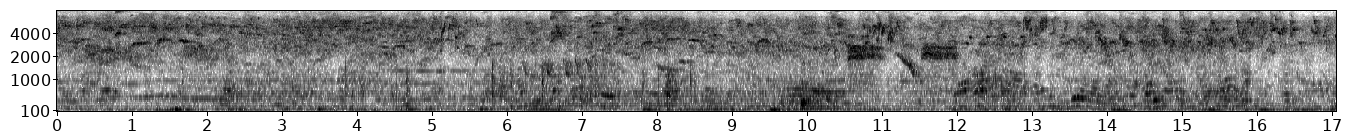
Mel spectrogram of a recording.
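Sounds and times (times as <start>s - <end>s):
songbirds chirping and trilling: 0.0s - 17.0s.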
